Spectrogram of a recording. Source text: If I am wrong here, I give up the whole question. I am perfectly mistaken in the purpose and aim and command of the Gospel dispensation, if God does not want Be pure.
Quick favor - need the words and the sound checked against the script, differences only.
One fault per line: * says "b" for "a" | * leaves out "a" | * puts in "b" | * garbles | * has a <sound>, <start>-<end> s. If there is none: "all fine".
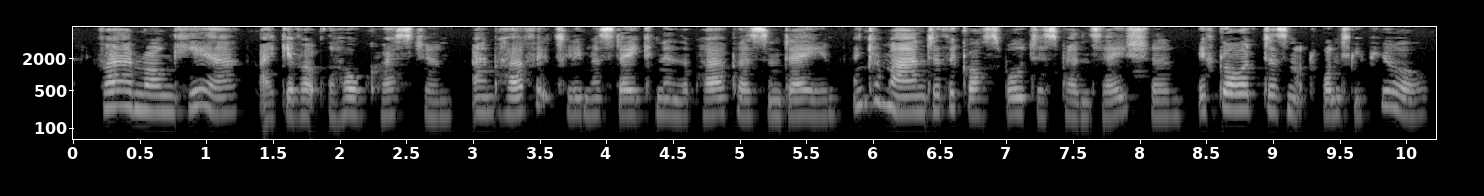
all fine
